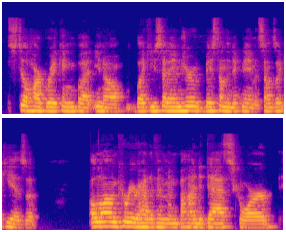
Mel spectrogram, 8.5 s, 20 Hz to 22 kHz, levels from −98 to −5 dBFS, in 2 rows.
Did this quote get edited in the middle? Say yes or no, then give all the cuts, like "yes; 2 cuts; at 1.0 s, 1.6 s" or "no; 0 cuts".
no; 0 cuts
